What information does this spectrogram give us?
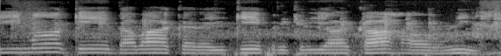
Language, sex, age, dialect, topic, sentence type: Maithili, female, 41-45, Angika, banking, question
